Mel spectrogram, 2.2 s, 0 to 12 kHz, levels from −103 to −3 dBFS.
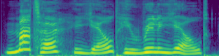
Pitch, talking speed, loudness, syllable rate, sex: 240 Hz, 165 wpm, -16 LUFS, 5.3 syllables/s, female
